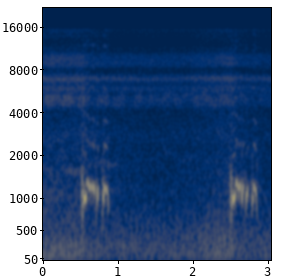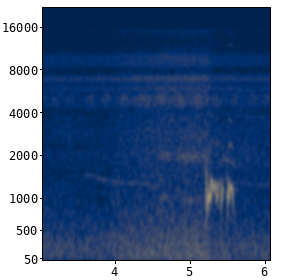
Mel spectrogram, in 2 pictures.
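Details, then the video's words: Sunrise cooing of a zebra dove, gedong mengo style, played as a lure for trapping: three brief warbling coo phrases repeated every two to three seconds, with continuous low hum and a thin high whine behind. "suara pikat perkutut gedong mengo,manggungnya pas menyongsong mentari terbit"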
